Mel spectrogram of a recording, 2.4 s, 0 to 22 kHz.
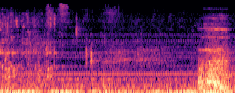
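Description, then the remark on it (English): Vanilla and coffee bean bourbon barrel Dark Apparition beer, brewed and bottled by Jackie O's in 2020, pours from a bottle in a soft, steady liquid trickle, quiet, swelling into a brief louder gush near the end; no one speaks. “I'll give you a smaller pour.”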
